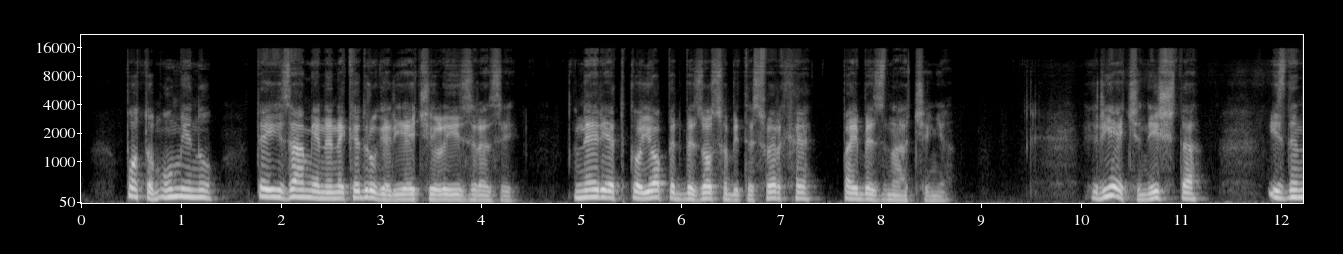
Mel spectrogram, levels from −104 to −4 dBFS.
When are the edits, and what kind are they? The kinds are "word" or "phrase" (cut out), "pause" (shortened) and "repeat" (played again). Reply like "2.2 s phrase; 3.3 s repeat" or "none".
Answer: none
